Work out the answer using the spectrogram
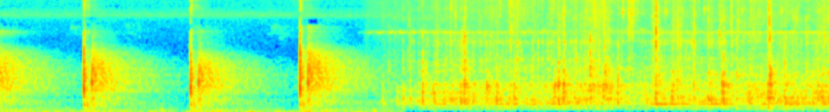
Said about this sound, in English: We're there. Where? Home. But it's just a rocky hill. You watch. We knock on this rock and...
